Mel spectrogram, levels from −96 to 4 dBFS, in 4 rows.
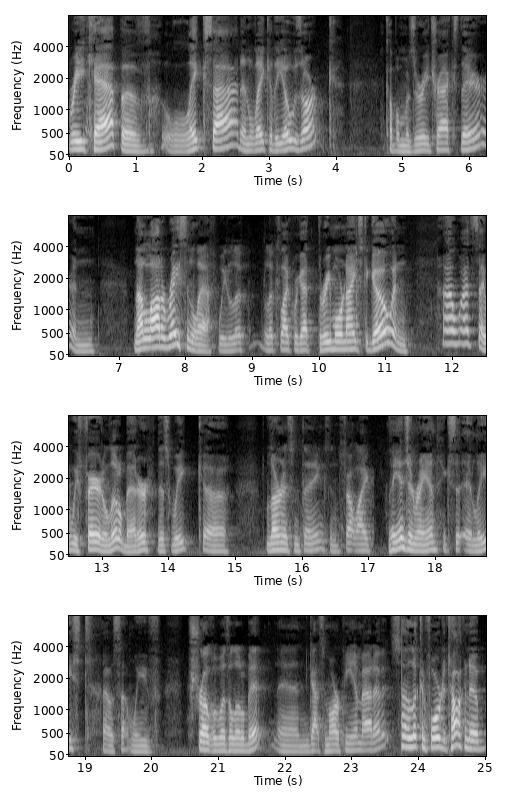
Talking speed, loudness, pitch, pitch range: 185 wpm, -21 LUFS, 145 Hz, 125-165 Hz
